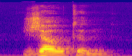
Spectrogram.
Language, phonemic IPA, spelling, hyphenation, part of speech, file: Dutch, /ˈzɑu̯.tə(n)/, zouten, zou‧ten, verb, Nl-zouten.ogg
- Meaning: to salt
